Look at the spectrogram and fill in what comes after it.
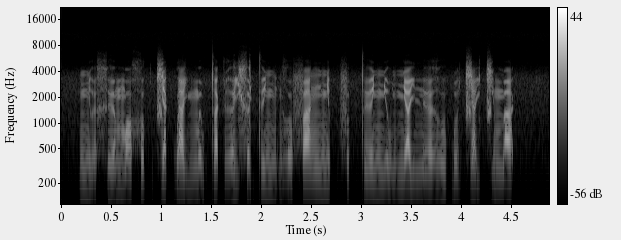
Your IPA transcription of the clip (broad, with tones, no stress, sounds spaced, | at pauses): ɲ ṵ˧˨ ə̯ x ɨ˨˦ ə̯ m ɔ˨˦ x o˦˥ k̚ t͡ɕ a˦˥ k̚ l a˧˩ j m ə̰˧˥ w t̪ a˨˩ k̚ ɣ ə˨˦ j x ə̰˧˨ j t̪ ɨ˧ ɲ ə̰˧˨ n ɣ o˧˩ f a˨˦ ŋ ɲ ə˦˥ p̚ f ə˨˩ p̚ t̪ ɨ˨˦ ə̯ ɲ ə˧˩ w ɲ a˧ j n ɨ˨˦ ə̯ ɣ u˧ ɓ o̰˧˨ t͡ɕ a˨˩ j t͡ɕ ɨ̰˧˥ m a˨˩ k̚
